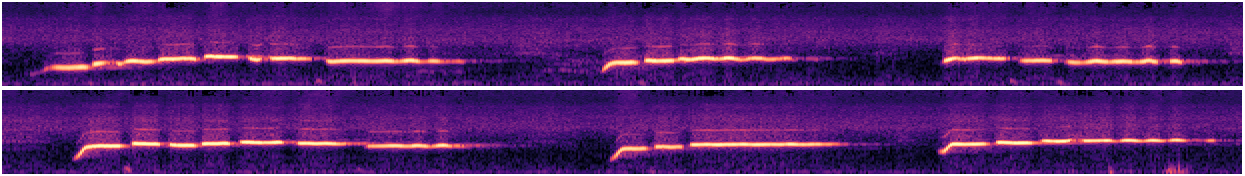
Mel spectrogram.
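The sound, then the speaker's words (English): A person whistles a tune alone in six separate phrases. Each phrase swoops up into a clear, fairly high held note, and short pauses fall between them. “And sometimes I just whistle.”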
